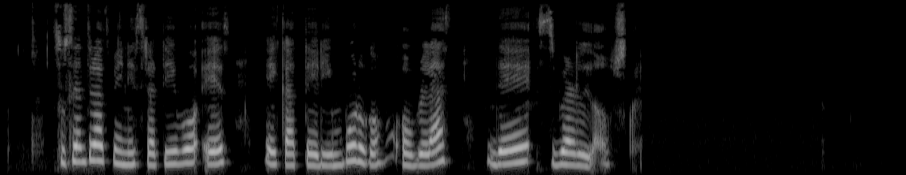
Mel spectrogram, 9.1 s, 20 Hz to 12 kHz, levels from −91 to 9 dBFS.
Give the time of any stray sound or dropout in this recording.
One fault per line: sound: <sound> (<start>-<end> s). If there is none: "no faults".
no faults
